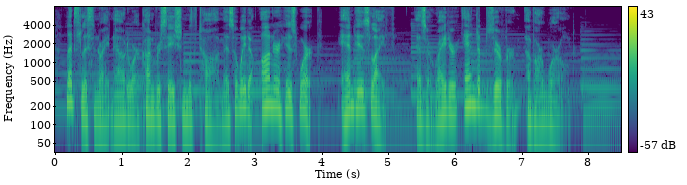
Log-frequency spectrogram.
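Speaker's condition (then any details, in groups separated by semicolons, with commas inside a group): No condition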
